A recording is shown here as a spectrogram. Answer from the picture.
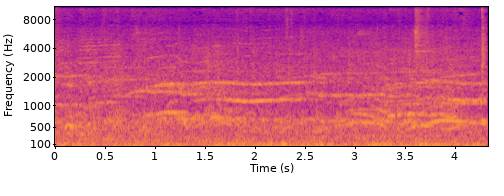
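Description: A crowd of marathon runners passing on a road, with footfalls, overlapping voices and some drawn-out calls.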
